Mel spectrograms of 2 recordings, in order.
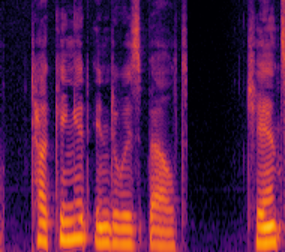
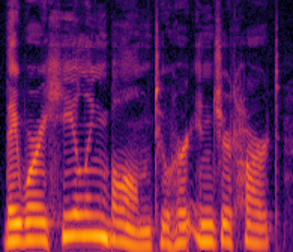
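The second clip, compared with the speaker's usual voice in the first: plain reading voice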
